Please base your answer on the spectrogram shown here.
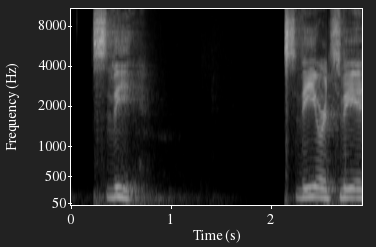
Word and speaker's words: Tzvi: And the TZ is ts, okay? Like pretzel. You right? You can pronounce pretzel, so shut the freak up, okay? So, you got ts like pretzel, okay? And then you got V. And that's it. And then you combine it. Tzvi.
